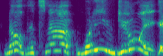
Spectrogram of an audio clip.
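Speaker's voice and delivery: high-pitched, imitated dismay; incredulous retold scolding; mock disapproval. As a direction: imitate a partner stopping you, pitched well up. Partner's correction acted out.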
